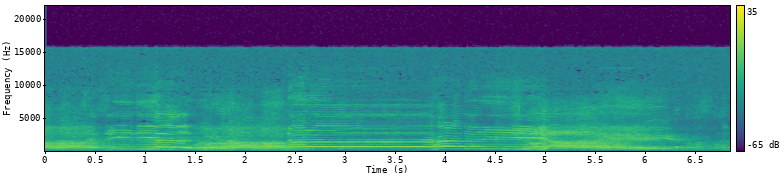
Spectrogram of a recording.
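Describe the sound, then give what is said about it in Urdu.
A crowd of many voices shouts a religious slogan in unison during a sermon about Hussain. Several loud, drawn-out chanted shouts follow one another, each swelling and fading. “ہمیشہ یار اتنا آہستہ نعرہ بھیجے گا, میں ڈر گیا.”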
